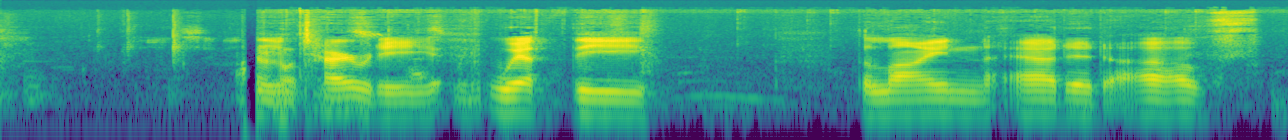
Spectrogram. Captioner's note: speaking French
